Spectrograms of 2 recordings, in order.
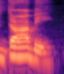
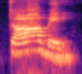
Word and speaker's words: Daube: Actually, it's Daube. Daube.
